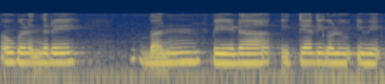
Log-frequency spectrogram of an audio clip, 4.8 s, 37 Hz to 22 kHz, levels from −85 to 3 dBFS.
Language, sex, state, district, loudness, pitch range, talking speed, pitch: Kannada, female, Karnataka, Bidar, -15 LUFS, 190-200 Hz, 60 wpm, 195 Hz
